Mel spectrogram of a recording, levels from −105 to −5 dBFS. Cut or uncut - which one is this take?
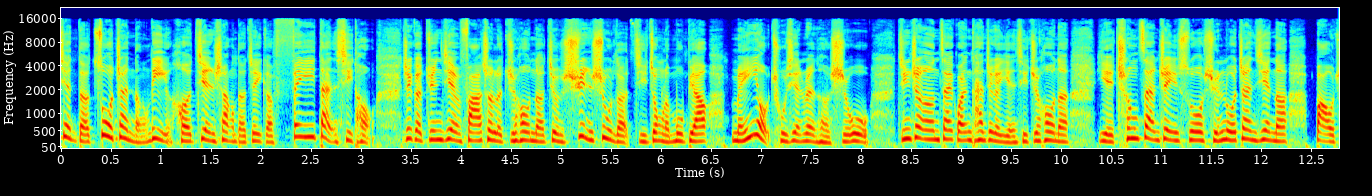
cut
